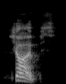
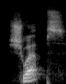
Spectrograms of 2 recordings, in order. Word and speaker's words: Schoeps: And then you have the Schoeps condenser microphone. Can you see the Schoeps? Yep. We can see them all. And are you saying Shore or what? What is it? Schoeps. Schweppes?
